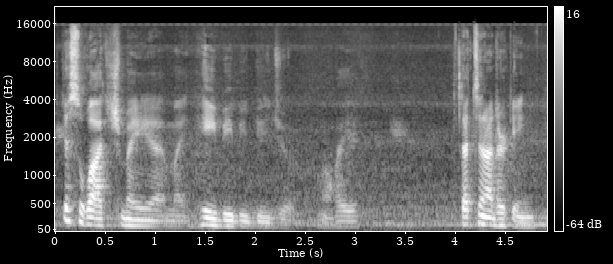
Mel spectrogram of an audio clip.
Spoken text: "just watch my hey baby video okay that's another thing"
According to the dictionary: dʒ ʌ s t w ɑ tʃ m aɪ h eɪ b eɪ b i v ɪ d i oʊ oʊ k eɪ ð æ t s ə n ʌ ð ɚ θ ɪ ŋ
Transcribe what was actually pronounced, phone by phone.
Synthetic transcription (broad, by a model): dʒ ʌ s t w ɑ tʃ m aɪ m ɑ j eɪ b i b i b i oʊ oʊ k eɪ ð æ t s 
